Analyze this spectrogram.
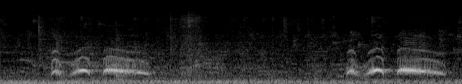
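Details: Wild spotted dove cooing: two phrases, each a few short rising coos leading into a longer, drawn-out falling coo, about three seconds apart, over low background rumble.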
